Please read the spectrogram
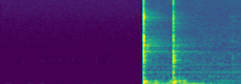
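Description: Dead silence for about a second, then the sound cuts in abruptly with two sharp clicks in quick succession, followed by a low steady hum and hiss of room and microphone noise.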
